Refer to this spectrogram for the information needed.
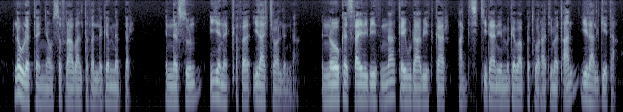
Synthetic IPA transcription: ləhulət̪ːəɲːawsɨfɾaβalt̪ʰəfəlːəɡəmnəbːəɾ | ʔɨnːəɾsun | ɨjːɛnəkʼːəfəjɪlat͡ʃːɛwalɨnːa̰ | ʔɨnːəhokʰəɨsɾaʔe̞lbe̞t̪ɨnːakʰəjihud̪aβe̞t̪ɡ̥aɾ | ʔad̪ːiskʰid̪anjɛmːɨɡəβabːət̪wɔɾat̪jɪmət̪ʼa̰ljɪlalɡe̞t̪ʰa̰

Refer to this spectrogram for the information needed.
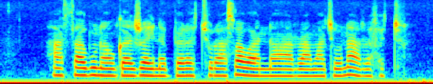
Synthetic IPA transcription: hasːaβunawɡaʒajɛnəbːəɾət͡ʃːuɾaswawanːawarːamat͡ʃɛwonaɾːəfət͡ʃːu̥

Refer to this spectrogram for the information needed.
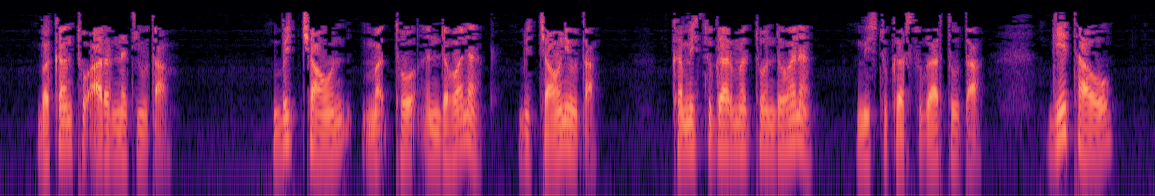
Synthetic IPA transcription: bəkʰənt̪ʰuʔa̰ɾɨnːət̪jɪwt̪ʼa̰ | bɨt͡ʃːawnmə̰t̪ʰːo̞ʔɨnd̪əho̞nə | bɨt͡ʃːawnjɪwt̪ʼa̰ | kʰəmist̪ʰuɡaɾmət̪ʼʰːo̞ɨnd̪əho̞nə | mist̪ʰukʰəɾsuɡaɾt̪ʰɨwt̪ʼa | ɡe̞t̪ʰaw

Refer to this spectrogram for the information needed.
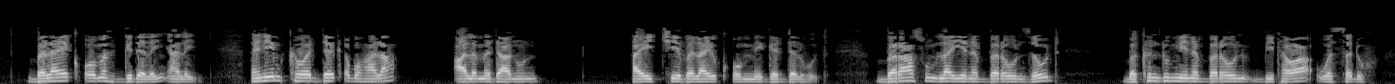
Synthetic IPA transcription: bəlajkʼo̞məhɡɨd̪ələɲːaləɲː | ʔɨne̞mkʰəwɔd̪ːəkʼəbəɦʷala | ʔaləməd̪anun | ajt͡ʃːe̞bəlajkʼo̞mːɛɡəd̪ːəlhṵt̪ʰ | bəɾasumlajːɛnəbːəɾəwnzəwd̪ | bəkʰɨnd̪umjɛnəbːəɾəwnbit̪ʰəwawɔsːəd̪əh

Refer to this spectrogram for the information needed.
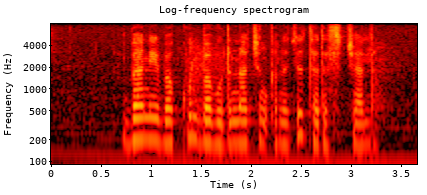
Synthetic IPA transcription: bəne̞bəkːulbəbud̪ɨnat͡ʃːɪnkʼɨnɨd͡ʒɨt̪ʰːəd̪əsɨ̥t͡ʃːalːə

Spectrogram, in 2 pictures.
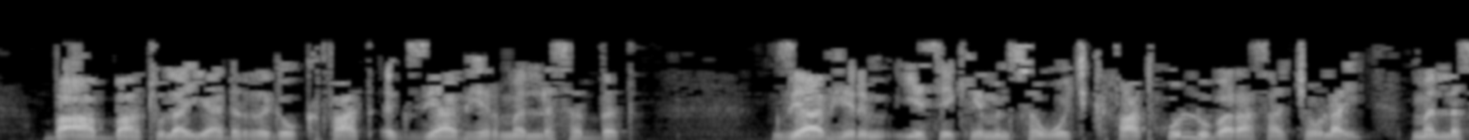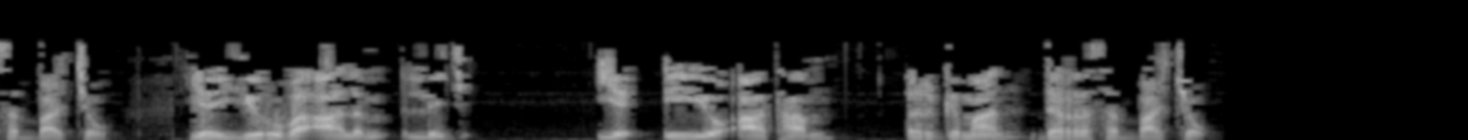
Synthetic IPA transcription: bəʔabːat̪ʰulajːad̪ərːəɡəwkʰɨfat̪ɨɡzijaβhe̞ɾməlːəsəbːət̪ | ɨɡzijaβhe̞ɾɨmjɛse̞kʰe̞mɨnsəwːo̞t͡ʃːkʰɨ̥fat̪hulːubəɾasat͡ʃːɛwlaj | məlːəsəbːat͡ʃːɛw | jɛjɪɾubə̰ʔaləmlɨd͡ʒ | jɛijo̞ʔat̪ʰam | ɨɾɡɨmand̪ərːəsəbːat͡ʃːɛw

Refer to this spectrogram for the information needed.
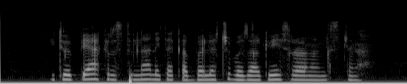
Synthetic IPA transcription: ʔit̪ʰjo̞pʼjakʰɨɾɨst̪ʰʼɨnːanjɛt̪ʰəkʼəbːələt͡ʃːuwbəzaɡɨβesɨɾaməŋɡɨst̪nəw

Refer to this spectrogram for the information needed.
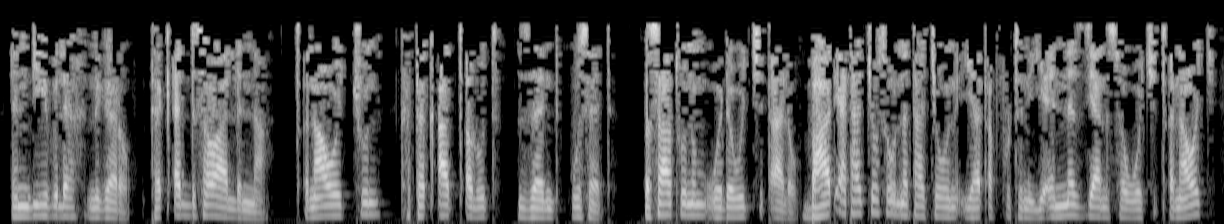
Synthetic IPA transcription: ʔɨnd̪ihbɨləhnɨɡəɾə̰wt̪ʰəkʼəd̪ːɨsəwalːɨnːa̰ | t̪ʼɨnawo̞t͡ʃːunkʰət̪ʰəkʼat̪ʼːəlut̪ | zənd̪wʊsəd̪ | ʔɨsat̪ʰunɨmwɔd̪əwʊt͡ʃʼːɪt̪ʼa̰lːə̰wbəhat̪ʼjat̪ʰat͡ʃːɛwsəwʊnːət̪ʰat͡ʃːɛwnjat̪ʼəfut̪ʰɨnjɛʔɨnːəzːijansəwːo̞t͡ʃːt̪ʼɨnawo̞t͡ʃː

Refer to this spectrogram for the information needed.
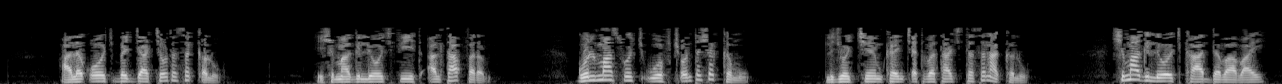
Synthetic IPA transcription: ʔa̰ləkʷʼot͡ʃːbəɨd͡ʒːat͡ʃːɛwt̪ʰəsəkʼːəlṵ | jɛ̰ʃɪmaɡɨlːewo̞t͡ʃːfit̪a̰lt̪ʰafːəɾə̰m | ɡo̞lmaso̞t͡ʃːwɔft͡ʃʼo̞nt̪ʰəʃɛkːəmṵ | lɨd͡ʒo̞t͡ʃːɪmkʰəɨnt͡ʃʼɛt̪bət̪ʰat͡ʃːt̪ʰəsənakːəlṵ | ʃɪmaɡɨlːewo̞t͡ʃːkʰəad̪ːəβaβaj

